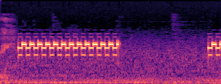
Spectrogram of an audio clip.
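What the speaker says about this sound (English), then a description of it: "I can't get the phone to stop ringing." Telephone ringing in the Batman Telltale video game, an electronic trilling ring that sounds for about a second, pauses, then starts again, clear over a low background hum.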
